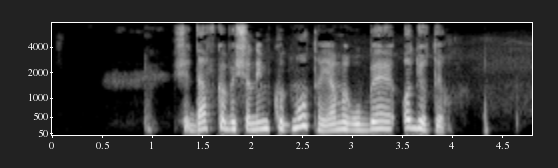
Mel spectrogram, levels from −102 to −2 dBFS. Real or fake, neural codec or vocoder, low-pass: real; none; 7.2 kHz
